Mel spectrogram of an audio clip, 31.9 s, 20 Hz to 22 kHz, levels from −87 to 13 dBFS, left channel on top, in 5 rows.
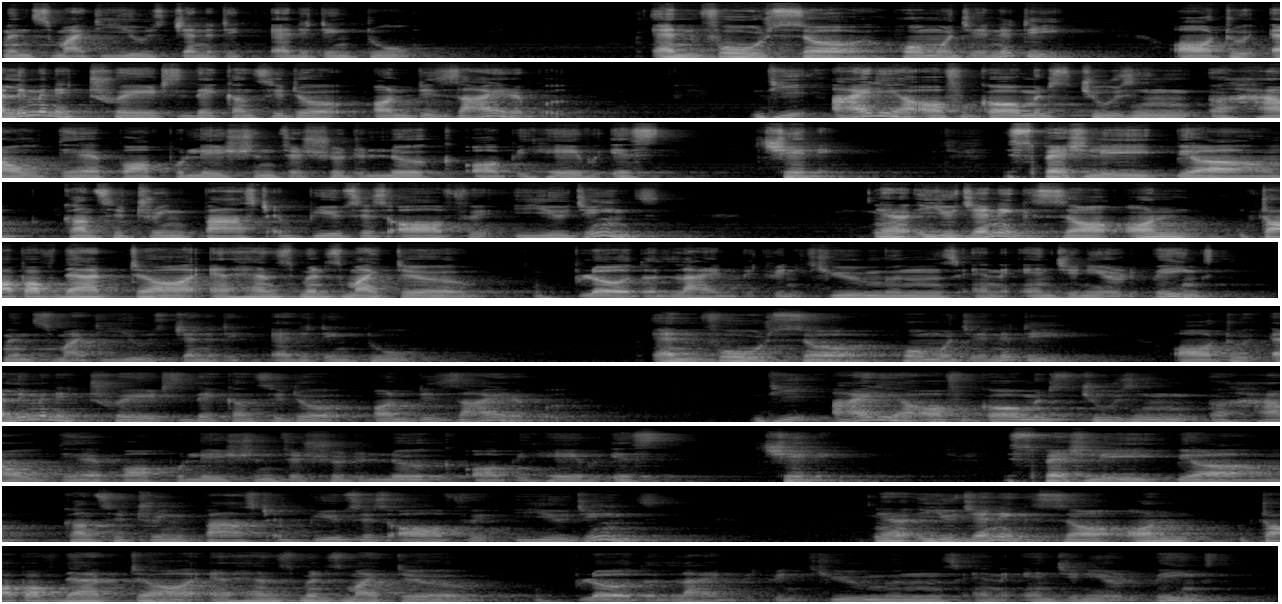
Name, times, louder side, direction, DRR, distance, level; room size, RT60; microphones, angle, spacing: voice 1, 0.0-2.1 3.2-5.3 5.9-9.2 10.1-16.0 16.6-16.9 17.8-22.4 23.5-25.1 25.5-27.9 28.4-31.6, left 7 dB, 40° left, 14 dB, 0.3 m, -32 dB
11.0 x 5.1 x 5.1 m, 1.1 s
head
